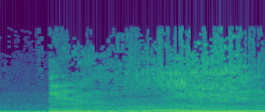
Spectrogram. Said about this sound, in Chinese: 路面结冰会让多数司机感到紧张，但是在冰上飞驰却是美国一些摩托车手期待已久的。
